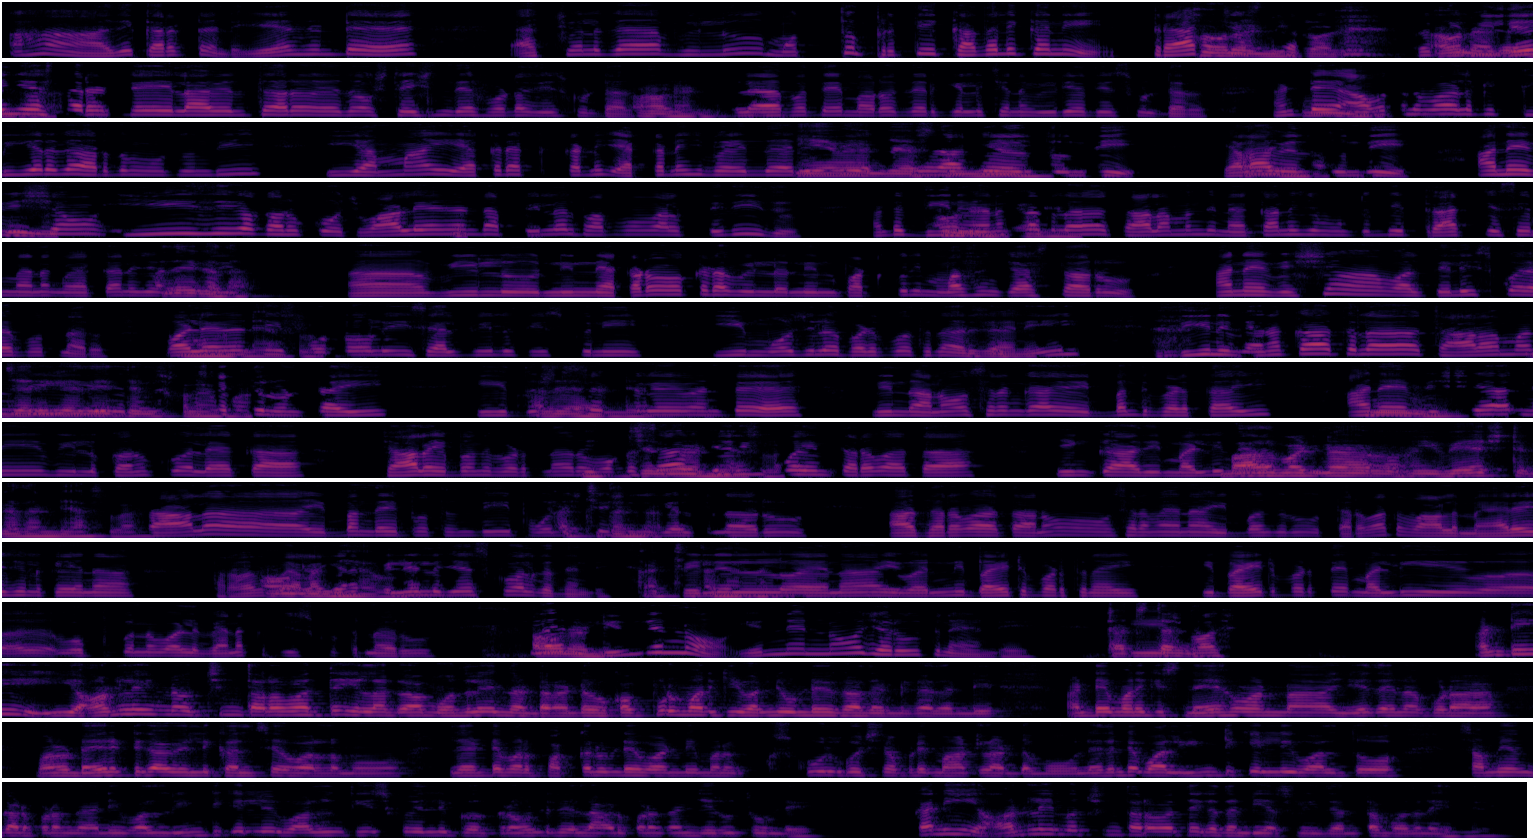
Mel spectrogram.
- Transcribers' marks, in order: in English: "యాక్చువల్‌గా"; in English: "ట్రాప్"; in English: "స్టేషన్"; in English: "క్లియర్‌గా"; in English: "ఈజిగా"; in English: "మెకానిజం"; in English: "ట్రాక్"; in English: "మెకానిజం"; giggle; in English: "వేస్ట్"; in English: "పోలీస్"; other background noise; in English: "సోషల్"; tapping; in English: "డైరెక్ట్‌గా"; in English: "ఆన్‌లైన్"
- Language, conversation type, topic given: Telugu, podcast, మీరు ఆన్‌లైన్‌లో పరిచయమైన వ్యక్తులను ఎంతవరకు నమ్ముతారు?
